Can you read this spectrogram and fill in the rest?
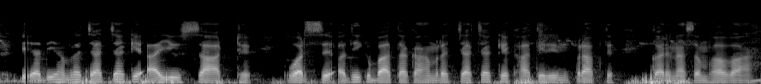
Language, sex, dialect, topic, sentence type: Bhojpuri, male, Southern / Standard, banking, statement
